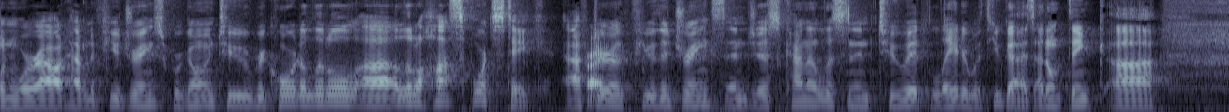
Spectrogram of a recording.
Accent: Kansas, United States; I was born in Kansas

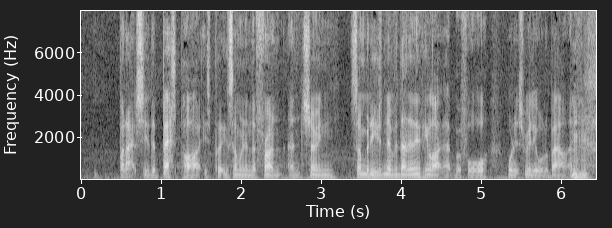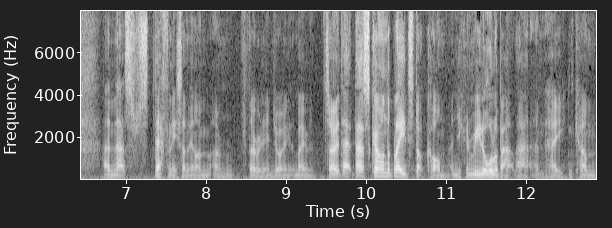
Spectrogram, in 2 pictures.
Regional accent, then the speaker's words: Biggin Hill, London, United Kingdom; I flew from Biggin Hill, so my hometown

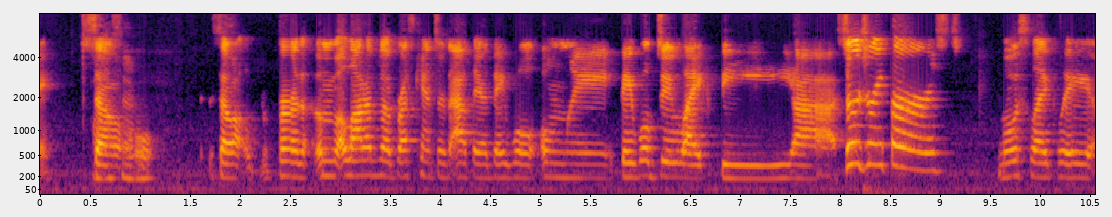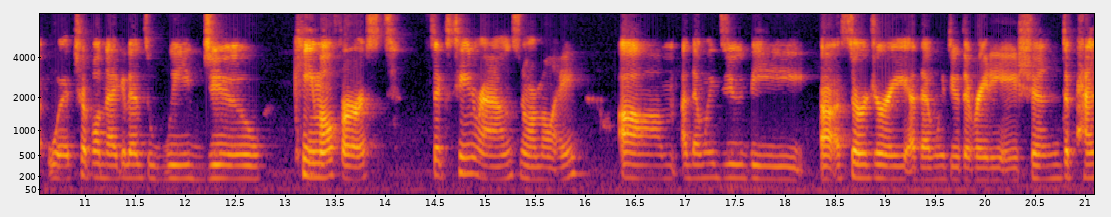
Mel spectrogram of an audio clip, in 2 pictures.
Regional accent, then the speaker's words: Jackson, New Jersey, United States; I'm from Jackson, New Jersey.

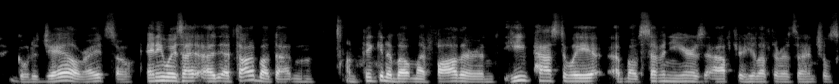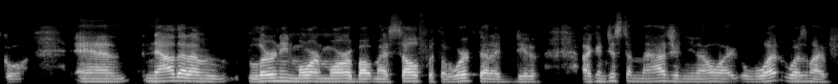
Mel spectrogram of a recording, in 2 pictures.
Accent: Prince Rupert, British Columbia, Canada; I was born in Prince Rupert. That's along the west coast of British Columbia up in Canada.

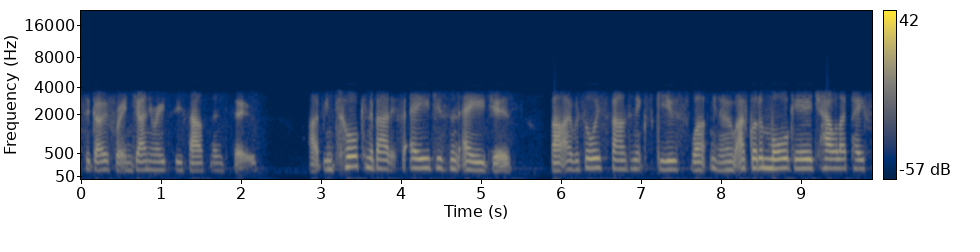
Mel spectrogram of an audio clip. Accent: London, United Kingdom; moved away as an adult; also born or lived in Laos / Thailand; now in Portugal; Originally from London in England

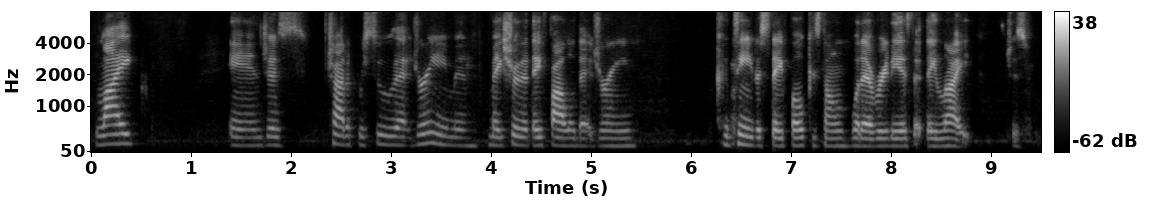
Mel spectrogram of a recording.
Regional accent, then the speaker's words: Pensacola, Florida, United States; moved away as an adult; now in Houston, United States; We are from Pensacola, Florida. That's where I was born and raised

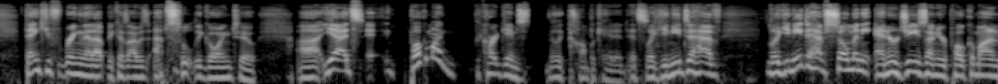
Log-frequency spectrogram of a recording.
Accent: Denver, Colorado, United States; because that was a prevalent rumor where I was growing up in Denver.

